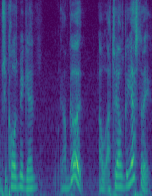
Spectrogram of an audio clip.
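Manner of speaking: ordinary delivery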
